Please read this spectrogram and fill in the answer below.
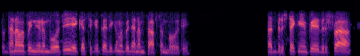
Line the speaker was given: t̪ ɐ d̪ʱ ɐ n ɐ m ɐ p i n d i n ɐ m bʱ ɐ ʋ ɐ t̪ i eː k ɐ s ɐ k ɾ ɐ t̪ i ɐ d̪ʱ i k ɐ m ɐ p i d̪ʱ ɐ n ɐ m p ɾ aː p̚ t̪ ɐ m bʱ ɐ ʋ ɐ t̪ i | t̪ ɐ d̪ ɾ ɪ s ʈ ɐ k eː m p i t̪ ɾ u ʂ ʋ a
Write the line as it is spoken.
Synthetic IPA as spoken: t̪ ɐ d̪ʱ ɐ n ɐ m ɐ p i n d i n ɐ m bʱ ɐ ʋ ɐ t̪ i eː k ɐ s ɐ k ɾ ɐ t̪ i ɐ d̪ʱ i k ɐ m ɐ p i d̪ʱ ɐ n ɐ m p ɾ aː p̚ t̪ ɐ m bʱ ɐ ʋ ɐ t̪ i | t̪ ɐ d̪ ɾ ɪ ʂ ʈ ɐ k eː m p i d̪ ɾ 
